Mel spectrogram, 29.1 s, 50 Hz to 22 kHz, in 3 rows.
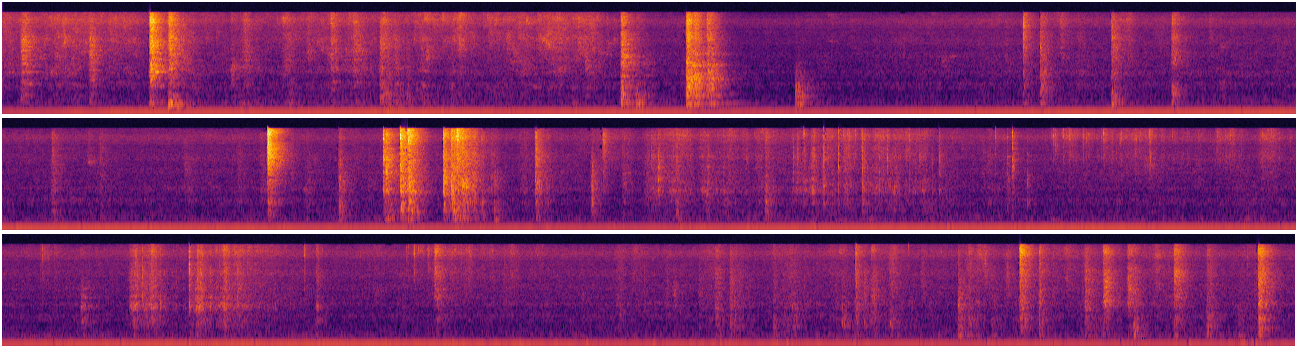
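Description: Steady low hum from a stove with a large pan of jackfruit cooking in coconut milk, with scattered light clicks and knocks. The loudest knocks come about 12 to 13 seconds in.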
